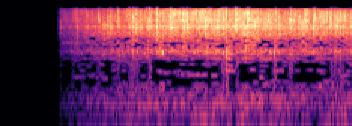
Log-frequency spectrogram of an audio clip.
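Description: Sausage links frying in a hot skillet: a steady high sizzle of fat with small crackles and pops, coming in about half a second in.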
